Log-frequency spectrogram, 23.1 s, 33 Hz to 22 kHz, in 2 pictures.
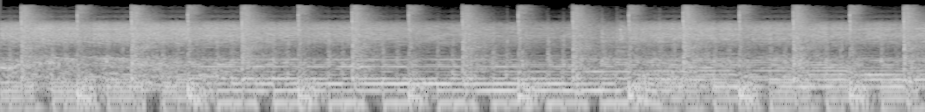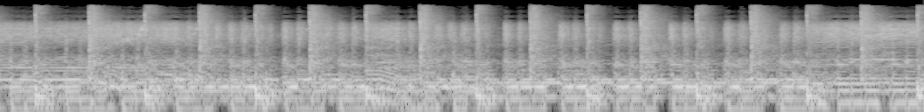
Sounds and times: Music: 0.0 - 23.1.

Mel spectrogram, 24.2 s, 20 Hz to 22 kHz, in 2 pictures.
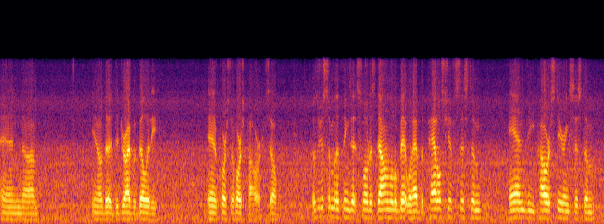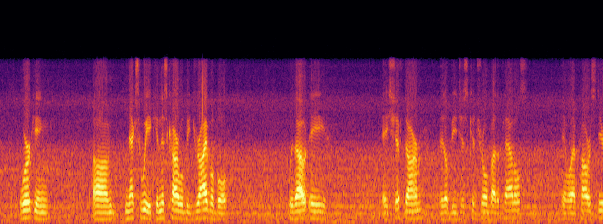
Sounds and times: Speech: 0.0 - 0.8, 1.8 - 3.2, 4.1 - 5.6, 6.3 - 11.9, 12.5 - 13.1, 14.0 - 16.6, 17.8 - 18.7, 19.7 - 22.6, 23.3 - 24.1.

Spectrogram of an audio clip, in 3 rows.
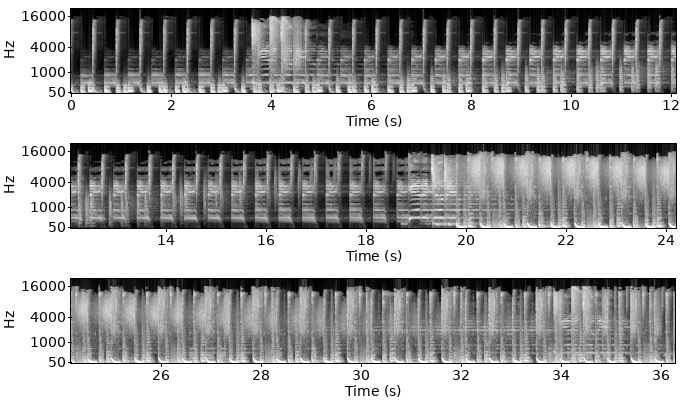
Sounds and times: Music: 0.0 - 36.2.

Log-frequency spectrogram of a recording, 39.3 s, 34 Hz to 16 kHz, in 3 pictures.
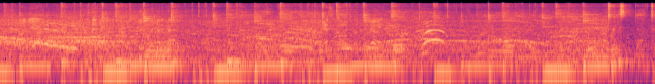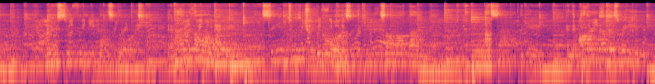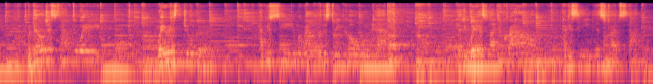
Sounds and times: Blues: 0.0 - 39.2.

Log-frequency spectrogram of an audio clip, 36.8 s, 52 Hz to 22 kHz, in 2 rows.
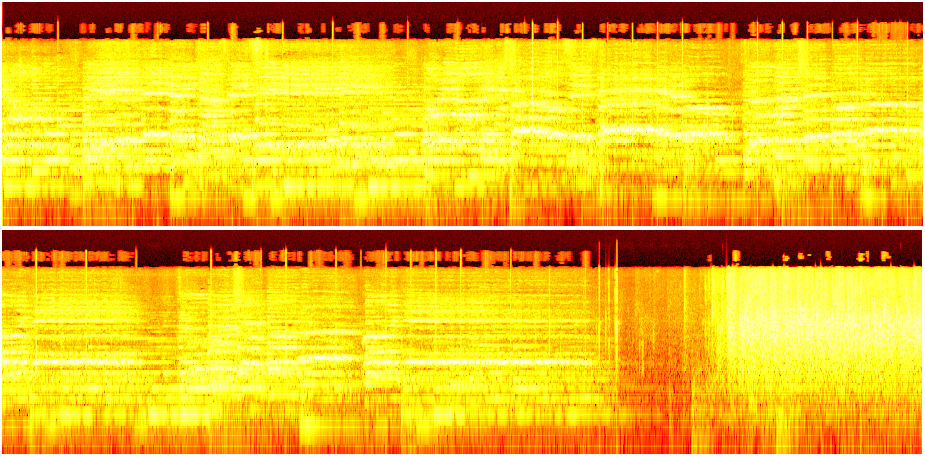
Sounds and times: Choir: 0.0 - 30.5
Gospel music: 0.0 - 36.8.

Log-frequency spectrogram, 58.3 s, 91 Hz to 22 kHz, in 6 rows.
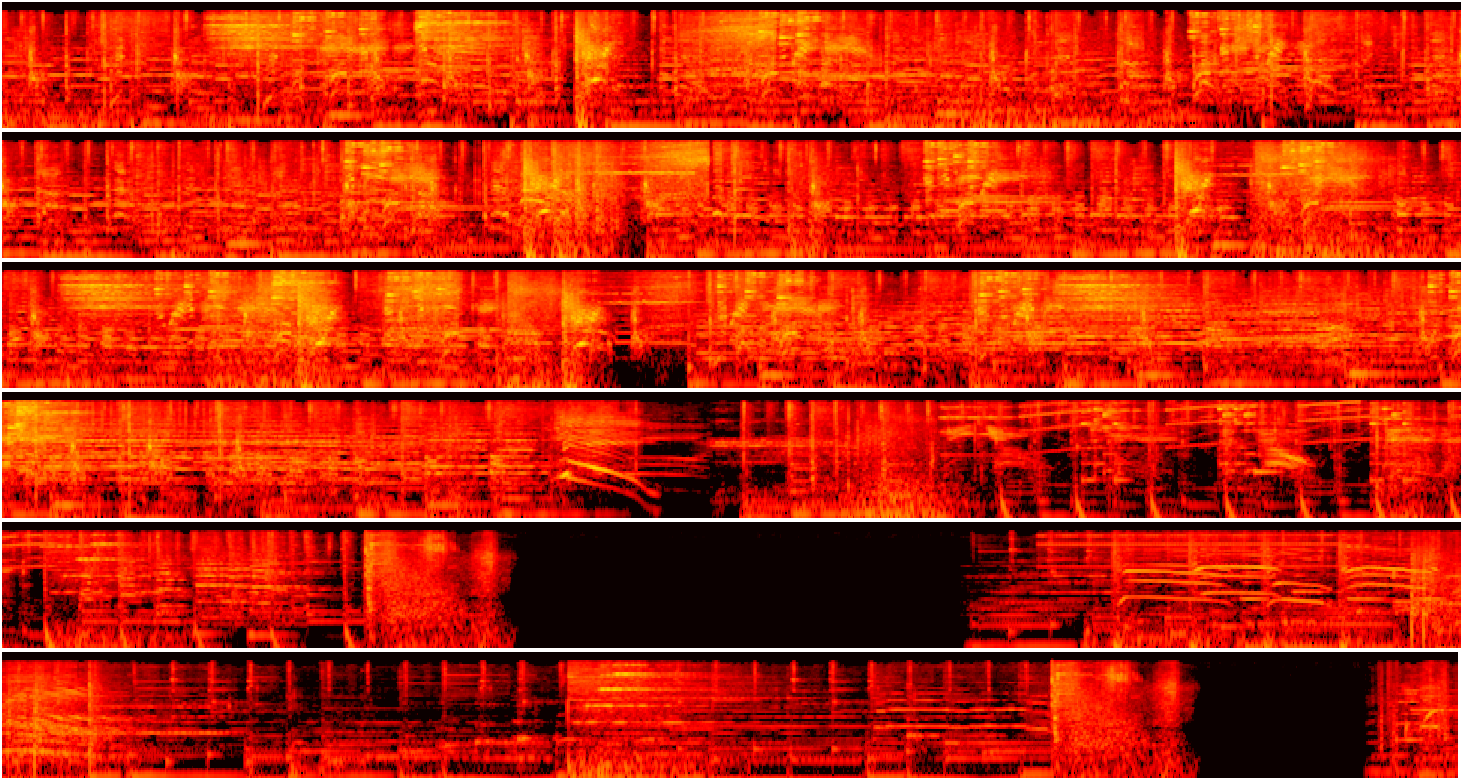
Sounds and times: Music: 0.0 - 33.2, 33.9 - 41.6, 45.3 - 56.0, 57.8 - 58.3.

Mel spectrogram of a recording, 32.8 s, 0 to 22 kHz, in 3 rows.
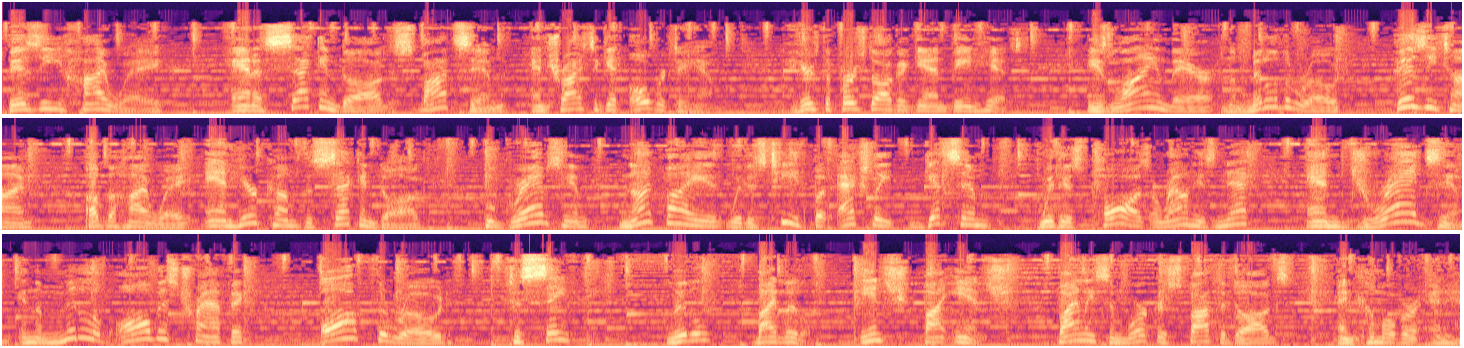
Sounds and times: Speech: 0.0 - 26.2, 26.9 - 32.8
Music: 0.0 - 32.8.

